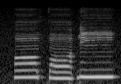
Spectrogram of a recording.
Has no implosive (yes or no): no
